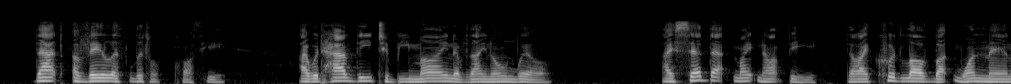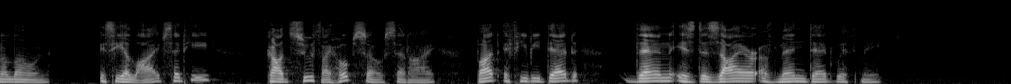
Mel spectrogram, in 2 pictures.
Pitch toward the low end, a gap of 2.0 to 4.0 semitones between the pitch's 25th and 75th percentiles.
Yes: low, 130 Hz; average, 3.4 semitones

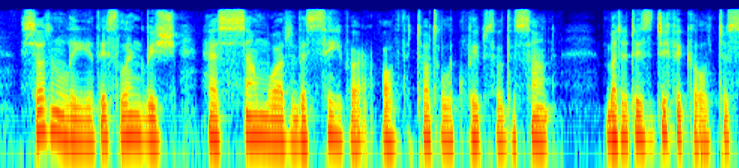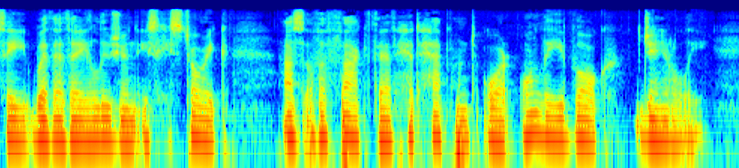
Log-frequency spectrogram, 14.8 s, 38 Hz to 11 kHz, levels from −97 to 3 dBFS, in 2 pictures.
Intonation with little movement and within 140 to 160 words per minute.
Yes: narrow, 2.1 semitones; average, 150 wpm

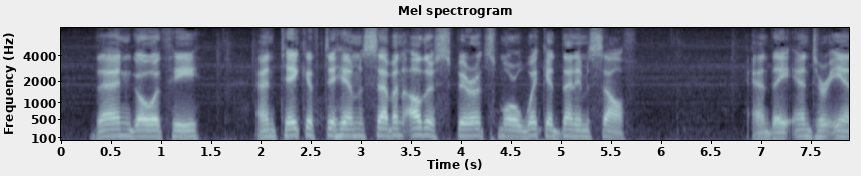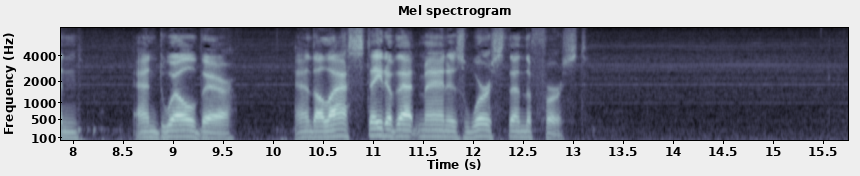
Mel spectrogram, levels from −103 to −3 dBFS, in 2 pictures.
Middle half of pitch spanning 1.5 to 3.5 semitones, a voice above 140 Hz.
No: average, 3.0 semitones; low, 120 Hz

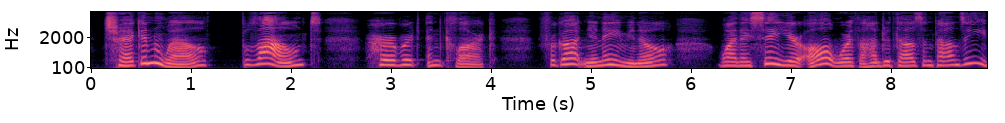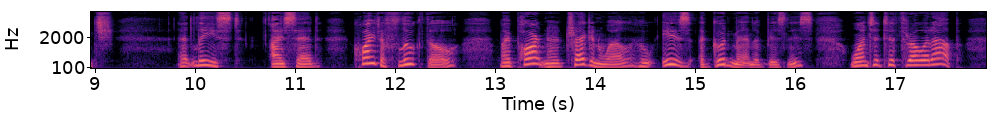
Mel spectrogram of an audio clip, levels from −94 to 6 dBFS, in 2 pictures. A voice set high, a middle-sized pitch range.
No: high, 220 Hz; wide, 6.6 semitones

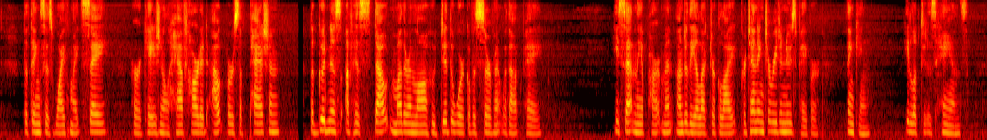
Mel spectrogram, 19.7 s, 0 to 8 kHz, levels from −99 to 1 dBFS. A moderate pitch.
Yes: medium, 180 Hz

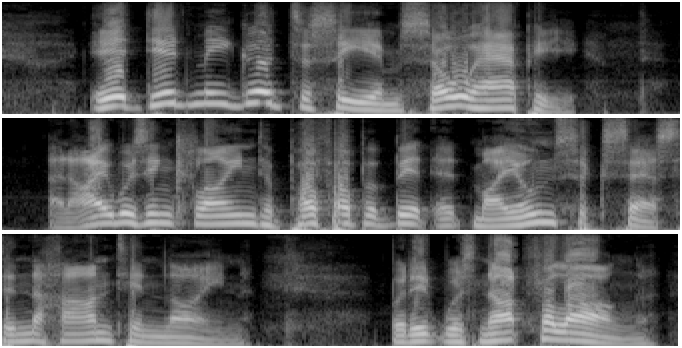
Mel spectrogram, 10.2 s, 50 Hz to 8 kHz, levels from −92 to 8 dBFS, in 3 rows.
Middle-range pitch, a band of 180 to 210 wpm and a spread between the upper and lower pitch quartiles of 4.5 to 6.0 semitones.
Yes: medium, 155 Hz; average, 190 wpm; average, 5.2 semitones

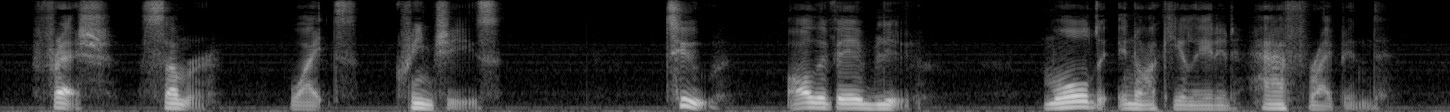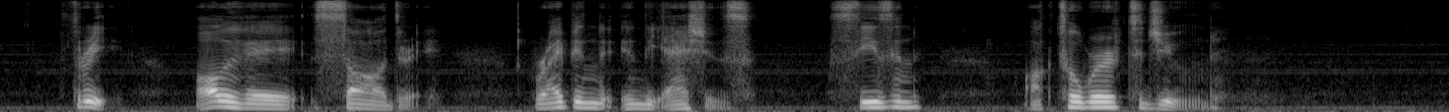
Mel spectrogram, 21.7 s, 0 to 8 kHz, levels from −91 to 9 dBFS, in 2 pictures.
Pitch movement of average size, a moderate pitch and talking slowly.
No: average, 4.5 semitones; low, 115 Hz; slow, 65 wpm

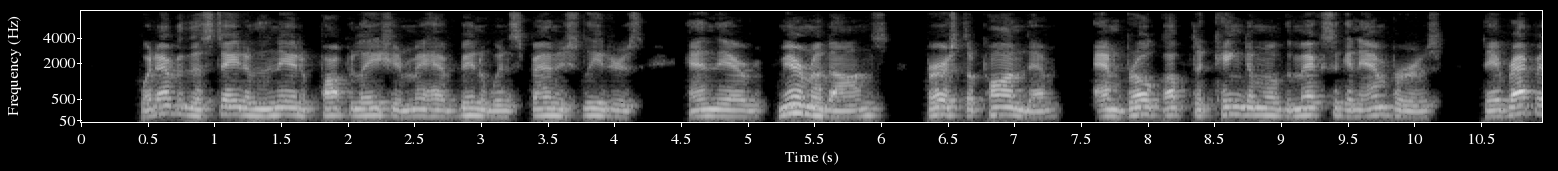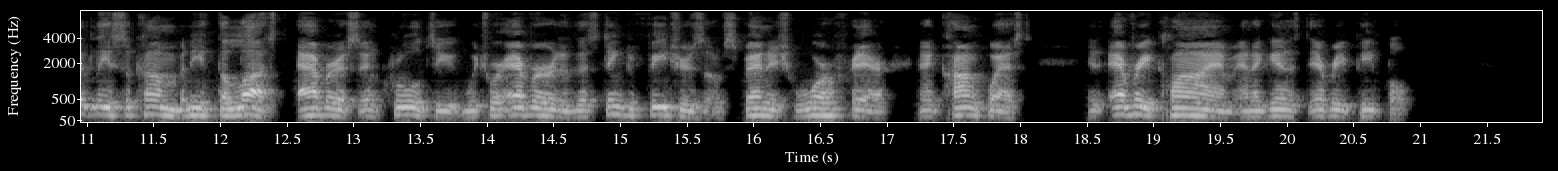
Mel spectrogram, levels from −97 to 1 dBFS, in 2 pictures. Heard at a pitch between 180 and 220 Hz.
No: low, 135 Hz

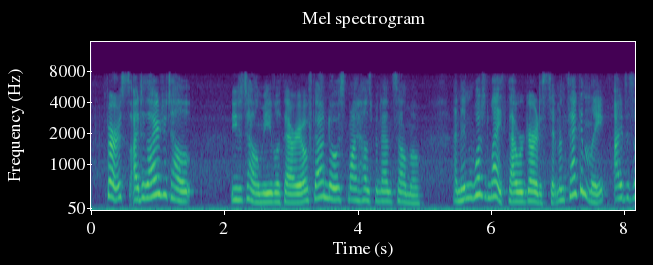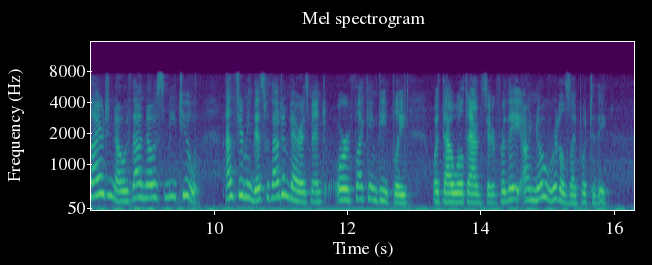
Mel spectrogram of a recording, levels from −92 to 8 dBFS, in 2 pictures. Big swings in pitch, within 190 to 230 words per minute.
Yes: wide, 6.2 semitones; average, 195 wpm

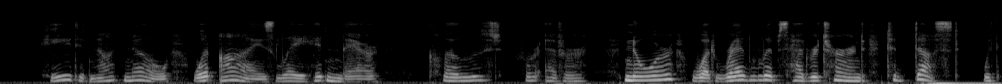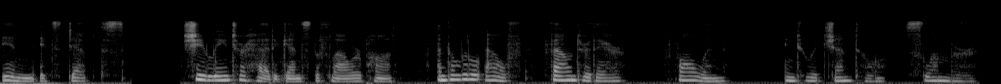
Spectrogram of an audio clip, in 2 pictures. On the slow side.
Yes: slow, 130 wpm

